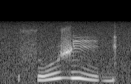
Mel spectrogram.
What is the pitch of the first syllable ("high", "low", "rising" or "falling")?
rising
